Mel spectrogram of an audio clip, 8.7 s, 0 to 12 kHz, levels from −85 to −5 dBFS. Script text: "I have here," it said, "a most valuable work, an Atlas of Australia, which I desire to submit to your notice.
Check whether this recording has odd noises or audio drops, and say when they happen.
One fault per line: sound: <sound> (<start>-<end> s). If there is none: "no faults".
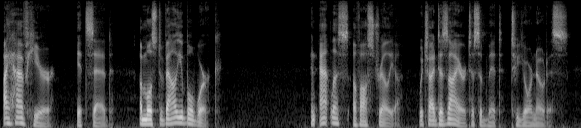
no faults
